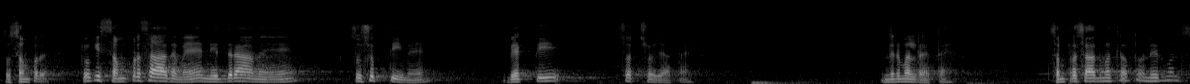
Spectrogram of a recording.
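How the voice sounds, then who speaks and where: A man with an Indian accent giving a scripture lecture, explaining slowly, chanting Sanskrit quotes and asking and answering his own questions. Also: mid-range voice, vocal fry, darkish tone. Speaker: Vedanta teacher. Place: ashram lecture hall. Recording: dull lo-fi audio, long hall reverb.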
